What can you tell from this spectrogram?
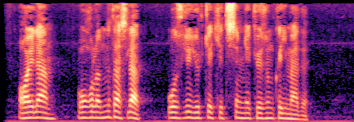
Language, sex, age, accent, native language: Uzbek, male, under 19, Farg'ona, Uzbek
